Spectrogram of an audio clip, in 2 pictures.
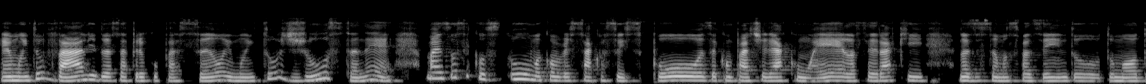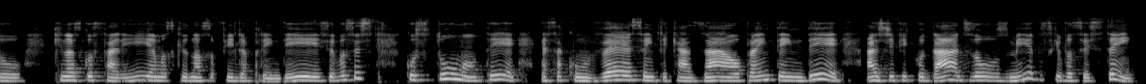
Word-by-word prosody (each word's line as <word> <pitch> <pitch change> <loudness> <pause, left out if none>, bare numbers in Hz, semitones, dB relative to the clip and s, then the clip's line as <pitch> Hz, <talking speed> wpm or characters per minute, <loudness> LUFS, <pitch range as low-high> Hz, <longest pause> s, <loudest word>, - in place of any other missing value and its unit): é 180 +1 +5
muito 185 +8 +2
válido 195 -1 +6
essa 175 0 -1
preocupação 170 +1 -3
e 185 - -1
muito 170 - -3
justa, 185 - -2
né, 180 -1 -2 0.4
mas 280 -1 +3
você 320 +5 -8
costuma 235 - 0
conversar 175 -2 -2
com 170 - -9
a - - -6
sua 170 0 -4
esposa, 180 +2 +2
compartilhar 170 -1 +2
com 160 -3 -2
ela, 165 +2 +2
"será 170 +1 0
que 175 -2 -3 0.4
nós 175 -1 +1
estamos 170 -1 -3
fazendo 165 -1 -2
do 165 - -5
modo 160 -1 -1 0.3
que - - -10
nós 185 -1 +3
gostaríamos 180 0 -1
que 175 - -4
o - - -2
nosso 165 0 -2
filho 165 -2 -2
aprendesse?" 170 +4 +1
Vocês 210 +10 -4 0.3
costumam 210 -3 0
ter 210 -1 0 0.2
essa 175 +1 -4
conversa 185 +4 +1
entre 175 -1 -1
casal 165 +1 +3
pra 180 +1 +2
entender 195 0 +1 0.3
as 175 0 +3
dificuldades, 185 0 +3
ou 185 -1 +1
os 170 -2 -7
medos 215 +6 -3
que 190 - -4
vocês 170 -2 -5
têm? 190 -12 0
175 Hz, 135 wpm, -22 LUFS, 165-190 Hz, 0.4 s, válido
